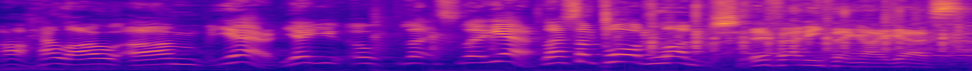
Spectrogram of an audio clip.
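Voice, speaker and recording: With crowd noise in the background, a man speaks in an English accent. His pitch is extremely high, with lively intonation. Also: moderate pace. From England. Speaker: comedian and freestyle rapper. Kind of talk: stand-up comedy to a live audience.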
